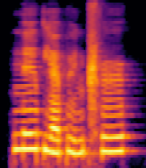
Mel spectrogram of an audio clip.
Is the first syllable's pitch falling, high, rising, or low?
high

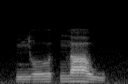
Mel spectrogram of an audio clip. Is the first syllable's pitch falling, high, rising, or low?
rising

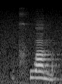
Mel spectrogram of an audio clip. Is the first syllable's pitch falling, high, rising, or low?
falling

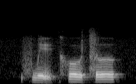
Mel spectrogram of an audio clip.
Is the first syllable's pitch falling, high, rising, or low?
low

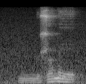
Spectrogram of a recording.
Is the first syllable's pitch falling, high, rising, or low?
low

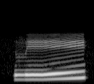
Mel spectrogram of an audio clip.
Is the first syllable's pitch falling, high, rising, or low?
rising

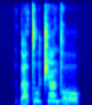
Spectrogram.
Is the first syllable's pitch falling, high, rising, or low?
low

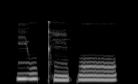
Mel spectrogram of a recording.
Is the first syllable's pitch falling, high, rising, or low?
high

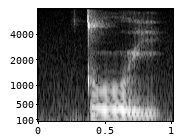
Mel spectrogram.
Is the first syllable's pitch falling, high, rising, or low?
low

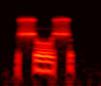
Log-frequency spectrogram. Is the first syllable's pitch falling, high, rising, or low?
low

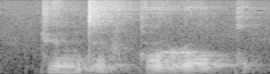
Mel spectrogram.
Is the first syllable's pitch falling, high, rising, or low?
high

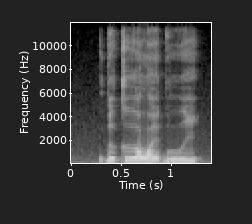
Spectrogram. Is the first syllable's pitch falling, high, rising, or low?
high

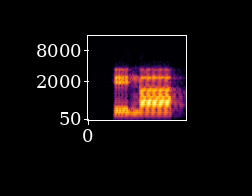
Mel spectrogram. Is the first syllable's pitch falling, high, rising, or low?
falling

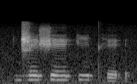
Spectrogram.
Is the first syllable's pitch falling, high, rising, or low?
high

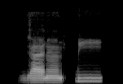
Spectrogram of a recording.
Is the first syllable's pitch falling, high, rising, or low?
low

